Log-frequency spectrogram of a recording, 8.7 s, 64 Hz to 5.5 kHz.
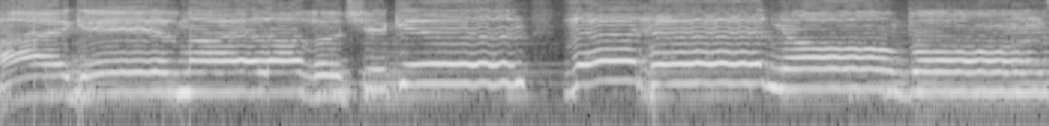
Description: chicken2.wav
